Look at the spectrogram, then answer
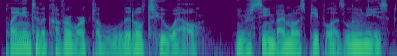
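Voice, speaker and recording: Man playing a weary sardonic radio DJ, low voice, dry close recording, confessional podcast drama narration. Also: fast talker, dark tone, dry recording. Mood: sober, guarded. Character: male radio DJ turned secretive investigator, embittered and haunted. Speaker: radio DJ narrating a taped case file.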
